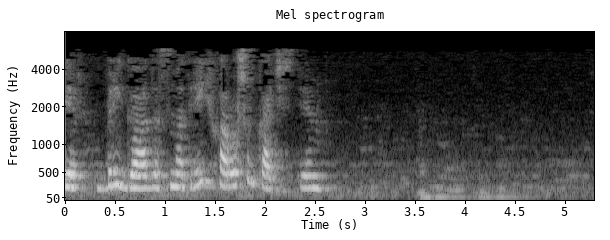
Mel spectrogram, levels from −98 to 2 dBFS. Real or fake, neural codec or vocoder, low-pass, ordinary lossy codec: real; none; 7.2 kHz; MP3, 24 kbps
